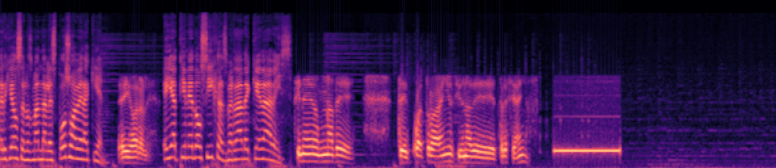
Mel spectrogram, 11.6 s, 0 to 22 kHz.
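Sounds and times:
speech: 0.0s - 8.1s
steady electronic telephone tone as a phone call is placed: 8.3s - 9.4s.

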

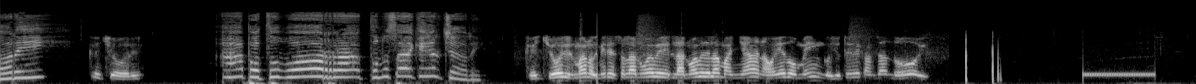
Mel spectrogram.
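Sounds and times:
speech: 0.1s - 1.5s, 2.2s - 9.4s
telephone dial tone after the call is hung up: 10.8s - 11.6s.

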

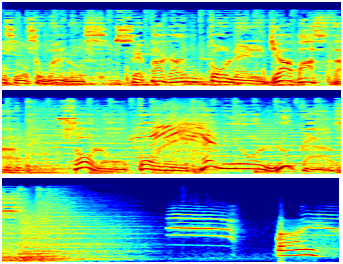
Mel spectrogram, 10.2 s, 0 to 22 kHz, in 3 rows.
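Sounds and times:
speech: 0.0s - 7.4s, 9.6s - 10.1s
cat meowing: 3.8s - 5.6s, 8.4s - 10.1s.

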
